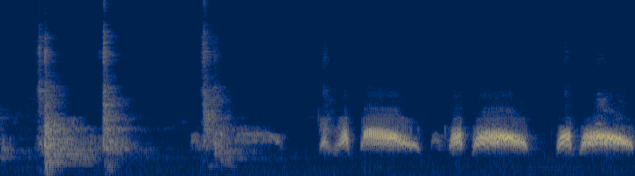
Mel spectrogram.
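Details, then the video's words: Spotted dove kept as a lure bird, giving the 'thúc gù' coo at Tết to draw in wild doves; loud knocks and rattling open, then paired low hooting coos, a short note followed by a longer one. "Tiếng Chim Cu Mồi Thúc Gù Cực Hay và Hắp Dẫn Để Anh Em Kích Bổi Mùa Tết"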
